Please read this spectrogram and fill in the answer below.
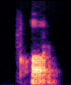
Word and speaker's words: call: La regla dice que debería ser una A corta, pero normalmente esta pronunciación sería más como decir call.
